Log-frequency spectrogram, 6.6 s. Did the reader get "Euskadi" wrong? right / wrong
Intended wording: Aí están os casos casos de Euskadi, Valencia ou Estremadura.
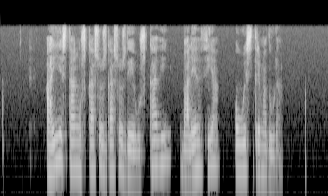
right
